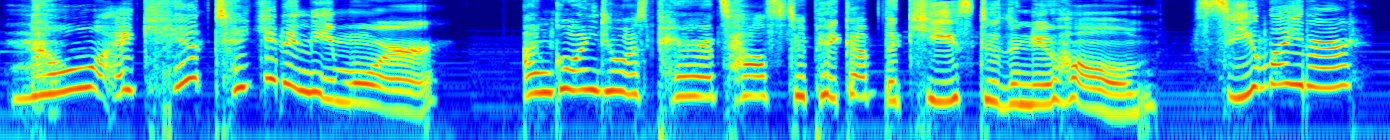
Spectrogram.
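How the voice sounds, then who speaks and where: A woman's voice: extremely high pitch, very animated, normal speed, dry recording, faint music behind, voice pushed up. A woman voicing a spoiled, entitled young woman who whines and shrieks. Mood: indignant. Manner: whiny, demanding, shrieking. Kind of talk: dramatized story voice acting.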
